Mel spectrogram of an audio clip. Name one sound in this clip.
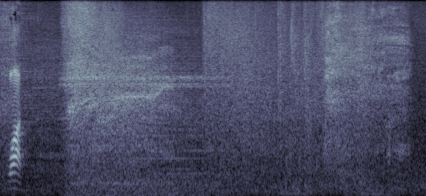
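A huge beast roars loudly.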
